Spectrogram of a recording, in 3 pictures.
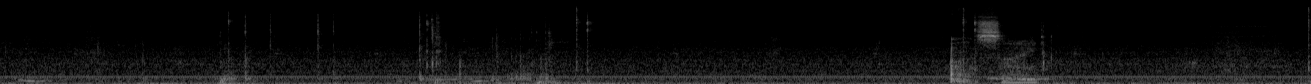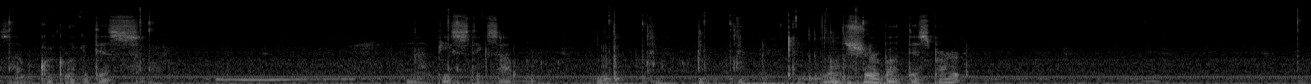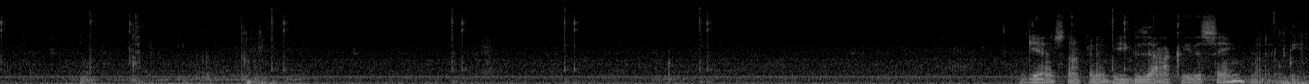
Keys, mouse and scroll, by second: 2.3 shift+middle click, 5.3 ctrl+r, 10.5-11.3 scroll up 2, 11.3 scroll down 1, 11.5-13.2 scroll down 2, 13.2 scroll down 1, 18.5-19.1 scroll up 2, 19.2 shift+middle click, 19.8 scroll up 2, 20.1 shift+middle click, 21.4 ctrl+r, 27.1 shift+middle click, 28.6 ctrl+r, 39.2 alt+a.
